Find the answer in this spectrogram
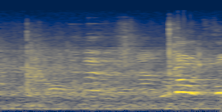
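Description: Players' voices calling out across a large indoor turf facility. Near the end comes a single sharp smack of a softball, followed at once by a loud shout.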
